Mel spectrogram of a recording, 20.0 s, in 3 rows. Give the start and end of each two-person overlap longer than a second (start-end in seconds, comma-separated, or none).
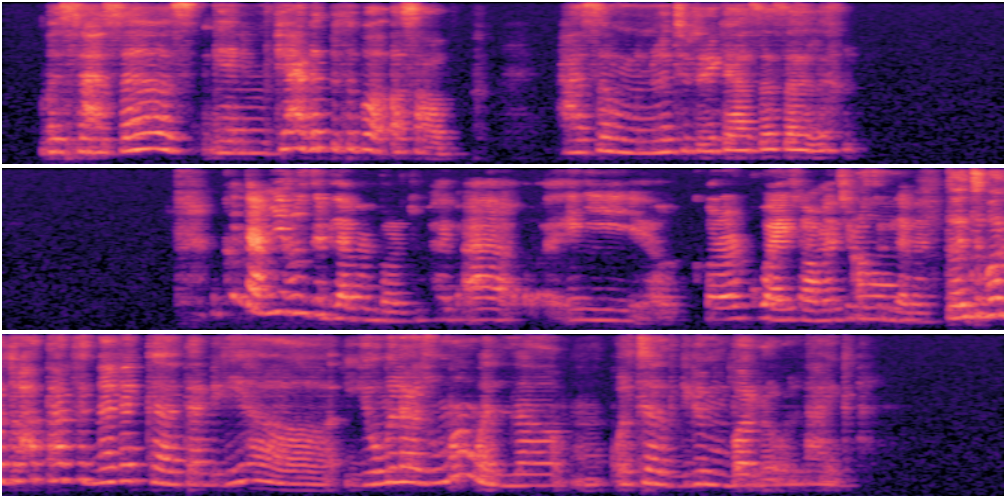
none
